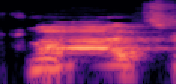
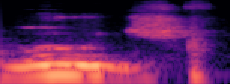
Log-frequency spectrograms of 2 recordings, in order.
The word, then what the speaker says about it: Łódź: So the Western pronunciation is Lodz or Lodz. they call it Łódź.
